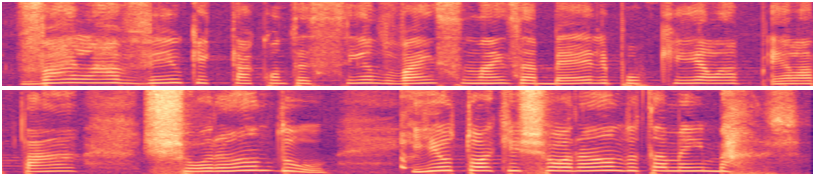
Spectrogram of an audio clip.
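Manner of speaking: mild imitated plea; pleading grandmother. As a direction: beg her to go help.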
